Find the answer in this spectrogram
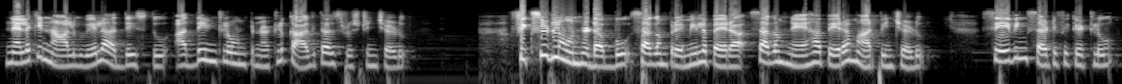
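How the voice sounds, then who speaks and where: A medium-pitched woman reads a novel aloud as an audiobook narrator, telling the story in a steady manner.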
